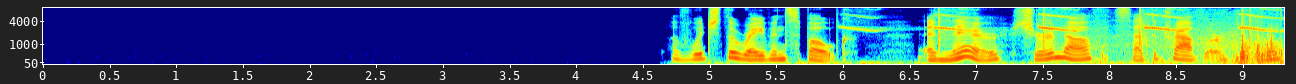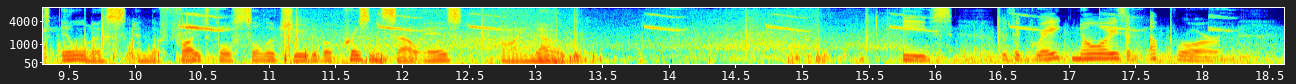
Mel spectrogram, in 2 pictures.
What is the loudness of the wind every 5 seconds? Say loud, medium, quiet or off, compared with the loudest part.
off, loud, loud, medium.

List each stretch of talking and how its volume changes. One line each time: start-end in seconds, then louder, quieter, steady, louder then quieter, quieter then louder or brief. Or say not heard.
4.7-13.3 steady
15.8-18.3 brief.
